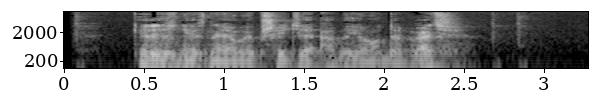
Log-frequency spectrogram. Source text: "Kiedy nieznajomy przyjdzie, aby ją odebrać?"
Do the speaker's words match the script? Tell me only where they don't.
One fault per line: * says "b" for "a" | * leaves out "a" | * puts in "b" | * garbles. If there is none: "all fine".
all fine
